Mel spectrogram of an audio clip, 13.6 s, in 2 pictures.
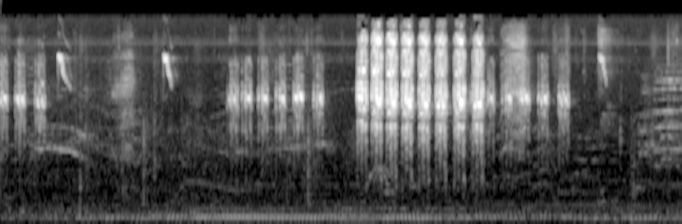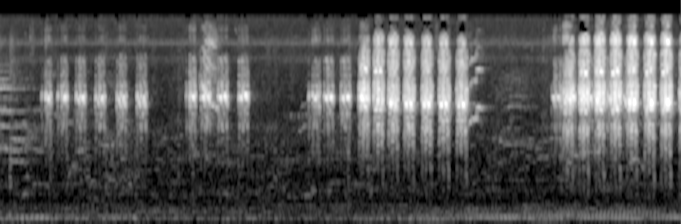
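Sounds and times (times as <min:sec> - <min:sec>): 
kingfisher calling: 0:00.0 - 0:13.6.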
